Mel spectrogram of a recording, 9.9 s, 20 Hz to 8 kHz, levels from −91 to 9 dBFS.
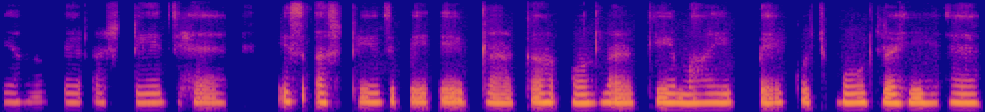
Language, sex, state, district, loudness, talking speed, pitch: Hindi, female, Bihar, Supaul, -25 LUFS, 105 wpm, 195 Hz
